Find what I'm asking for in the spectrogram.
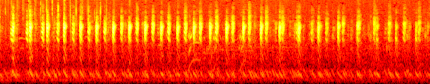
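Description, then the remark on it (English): White-tailed prairie dog calls, recorded with a large parabolic microphone at Deseret Ranch in northern Utah: a fast, steady series of sharp, chattering chirps repeating several times per second, with a high squeaky edge over a lower buzzy tone, continuing throughout without any voices. “These white-tailed prairie dogs might have been laughing at producer Jeff Rice as he recorded their calls with a large parabolic microphone in Deseret Ranch in northern Utah.”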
